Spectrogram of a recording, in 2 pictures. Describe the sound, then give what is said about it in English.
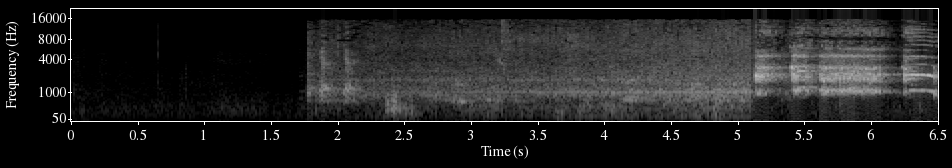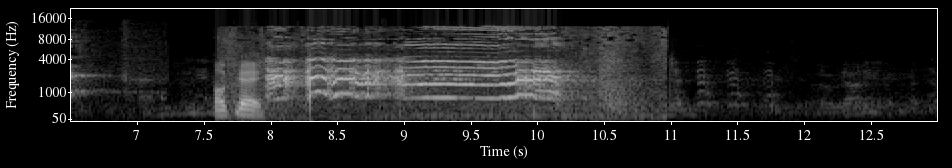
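A rooster crows loudly, two long drawn-out cock-a-doodle-doo calls one after the other, followed by a person briefly saying a word. “maybe we need that same rooster to crow and to warn us as well”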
